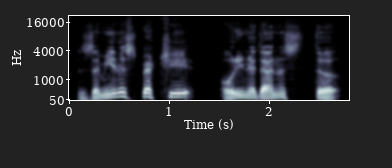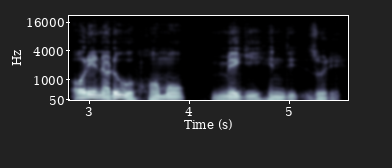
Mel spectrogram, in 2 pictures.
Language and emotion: Kashmiri, neutral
